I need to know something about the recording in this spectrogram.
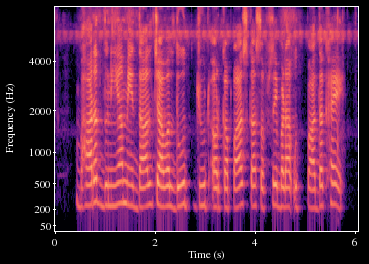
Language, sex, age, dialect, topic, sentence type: Hindi, female, 25-30, Awadhi Bundeli, agriculture, statement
